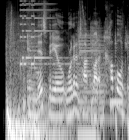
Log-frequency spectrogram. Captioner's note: beep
